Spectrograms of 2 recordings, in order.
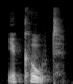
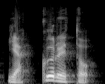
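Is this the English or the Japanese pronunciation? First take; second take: English; japanese. First: The word is said the English way, in two syllables. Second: The word is said the Japanese way, in four syllables. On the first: "I think I'd say Yakult" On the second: "In Japan, we say it Yakuruto"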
